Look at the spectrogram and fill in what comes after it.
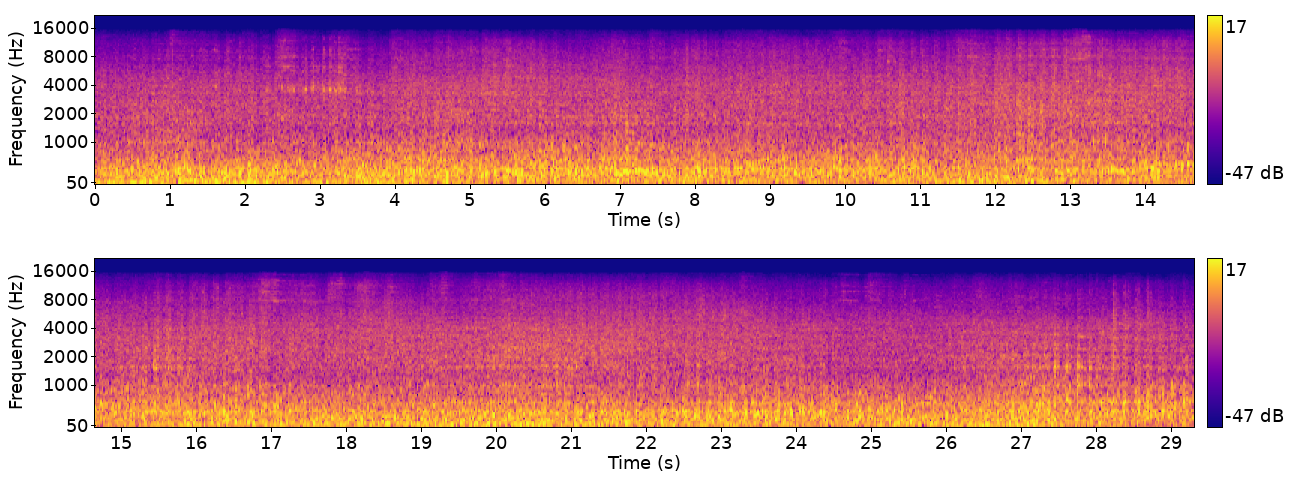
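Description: Freight train passing close by: a steady rumble with the clickety-clack of steel wheels over the rail joints as covered hoppers, double-stack container cars and boxcars roll past.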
